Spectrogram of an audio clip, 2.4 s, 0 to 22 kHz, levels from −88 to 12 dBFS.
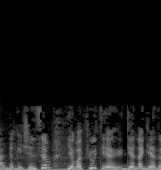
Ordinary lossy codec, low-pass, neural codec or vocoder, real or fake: MP3, 32 kbps; 9.9 kHz; vocoder, 48 kHz, 128 mel bands, Vocos; fake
